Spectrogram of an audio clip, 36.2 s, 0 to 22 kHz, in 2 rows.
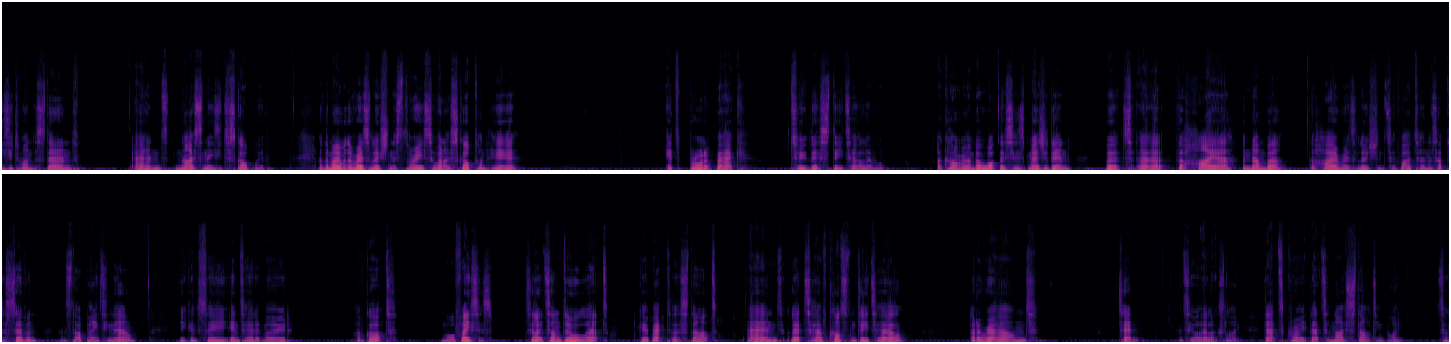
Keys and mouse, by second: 5.2-6.0 drag, 7.8 Tab, 11.4 Tab, 16.9-20.2 drag, 20.7 Tab, 24.6 Tab, 25.0 ctrl+z, 25.5 ctrl+z, 26.2 ctrl+z, 26.5 ctrl+z, 26.7 ctrl+z, 27.0-27.3 ctrl+z, 31.2-36.1 drag.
